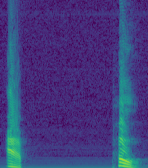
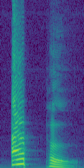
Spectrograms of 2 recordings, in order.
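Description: First: "Apple" with a long gap mid-word; split into syllables. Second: Said in the usual way. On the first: Shown as a demonstration. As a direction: sound out "Apple" part by part. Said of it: "What's the first part of the sound?". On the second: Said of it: "You have broken up".

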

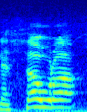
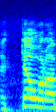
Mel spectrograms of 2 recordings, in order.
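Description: First: Said in the usual way. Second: الثورة as et-tawra. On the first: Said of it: "بدل من الثورة". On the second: Shown as a demonstration. Teacher contrasting dialect and standard, الثورة with t. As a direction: say الثورة with a plain t. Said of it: "اختفاء حروف مثل الثاء".

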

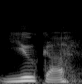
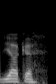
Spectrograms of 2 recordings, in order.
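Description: First: "yucca" said YOO-kuh, long oo; eastern pronunciation. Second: "yucca" said YUCK-uh, short u; western pronunciation. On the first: Gardener quotes how back east says it, "yucca" as YOO-kuh. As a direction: say "yucca" with a first syllable like "you". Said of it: "back east, they like to call it". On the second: Gardener gives the local western name, "yucca" as YUCK-uh. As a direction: say "yucca" with a first syllable like "yuck". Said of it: "Out here in the West, they just call it". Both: Shown as a demonstration.

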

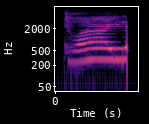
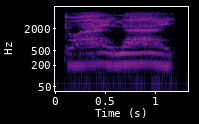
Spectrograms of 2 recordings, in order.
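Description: First: Said in the usual way. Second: Spooky whisper of the name. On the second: Acted. The ghost calls Twilight from the dark in a spooky whisper. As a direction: breathe the name like a hidden ghost.

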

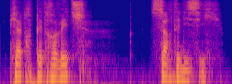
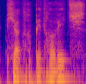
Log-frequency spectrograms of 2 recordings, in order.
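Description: First: Ordering him out, pale with contained fury; cold anger. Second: Said in the usual way. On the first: A narrator's reading. Dounia orders her suitor out, in cold contained anger. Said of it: "pâle de colère". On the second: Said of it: "Piotr Petrovitch, sembla-t-il".

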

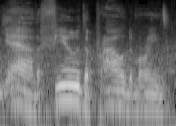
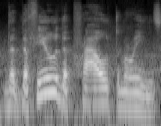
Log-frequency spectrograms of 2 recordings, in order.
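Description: First: Softer and slow, savoring each word of "the few, the proud, the Marines"; a kid quietly reciting the slogan he dreams of; dreamy, awed slogan. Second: Commercial slogan. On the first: Young recruit to himself, hushed and slow, in awe. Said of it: "And I go". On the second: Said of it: "And that was a commercial". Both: Retold or imitated.

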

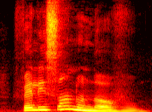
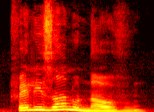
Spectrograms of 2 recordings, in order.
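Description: Both takes have the same delivery.

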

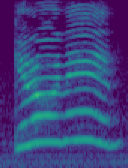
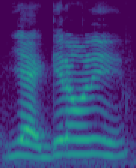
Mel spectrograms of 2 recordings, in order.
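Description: First: Loud, high welcoming call. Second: Said in the usual way. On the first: Real, not acted. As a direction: call them in, louder and higher. Welcoming raiders.

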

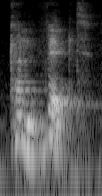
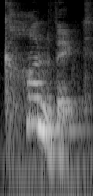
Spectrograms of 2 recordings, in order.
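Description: First: "convict" as kun-VICT, stress on the second syllable; verb stress. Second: "convict" as KON-vict, stress on the first syllable; noun stress. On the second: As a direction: say "convict" as the noun, KAHN-vikt. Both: Shown as a demonstration. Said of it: "And the noun is".

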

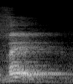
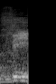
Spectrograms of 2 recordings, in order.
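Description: First: "the" with a short open vowel, not ee; "the" as "thuh". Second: "the" with a long ee; "the" as "thee". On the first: Teacher contrasting the two articles, "the" as "thuh". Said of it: "y esta sería the". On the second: Teacher contrasting the two articles, "the" as "thee". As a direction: say "the" to rhyme with see. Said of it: "Esta sería the". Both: Shown as a demonstration.

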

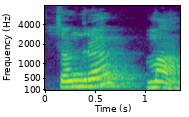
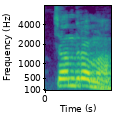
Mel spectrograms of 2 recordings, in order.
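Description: First: Slow "চন্দ্র - মা" with a gap; broken into syllables. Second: Said in the usual way. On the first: Shown as a demonstration. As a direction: stretch "Chandra", pause, then "মা". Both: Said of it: "চন্দ্রকে আমরা বলবো".

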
